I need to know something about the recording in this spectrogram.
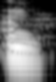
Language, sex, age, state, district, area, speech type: Bodo, female, 60+, Assam, Chirang, rural, spontaneous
